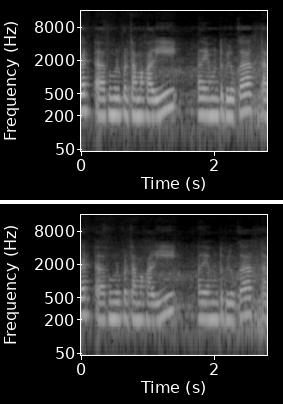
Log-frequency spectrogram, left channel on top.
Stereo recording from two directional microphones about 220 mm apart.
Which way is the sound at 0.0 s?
45° left (ahead or behind).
